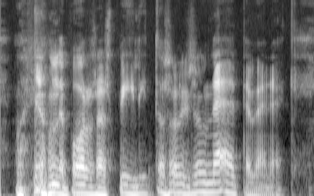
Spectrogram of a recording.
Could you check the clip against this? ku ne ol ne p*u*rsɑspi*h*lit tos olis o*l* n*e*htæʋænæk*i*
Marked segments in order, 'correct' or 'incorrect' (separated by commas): incorrect, correct, correct, incorrect, correct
